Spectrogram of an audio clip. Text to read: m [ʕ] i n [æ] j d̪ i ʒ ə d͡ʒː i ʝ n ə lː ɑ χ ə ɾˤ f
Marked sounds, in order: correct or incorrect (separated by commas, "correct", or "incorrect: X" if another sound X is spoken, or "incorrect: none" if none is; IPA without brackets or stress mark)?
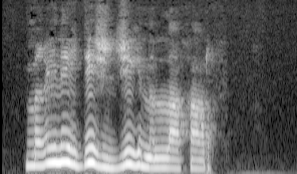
incorrect: ʁ, correct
